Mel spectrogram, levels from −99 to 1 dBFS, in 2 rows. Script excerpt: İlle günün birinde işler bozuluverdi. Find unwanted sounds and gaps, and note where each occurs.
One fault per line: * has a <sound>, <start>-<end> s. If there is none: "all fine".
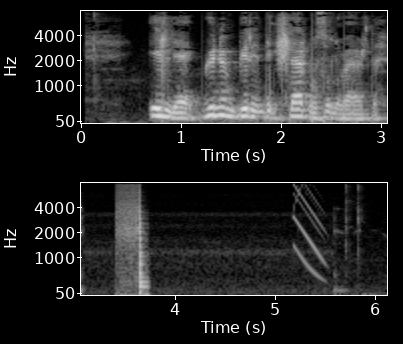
* has a thud, 3.4-3.8 s
* has a chirp, 5.2-5.5 s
